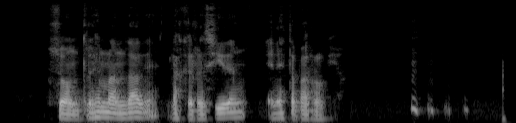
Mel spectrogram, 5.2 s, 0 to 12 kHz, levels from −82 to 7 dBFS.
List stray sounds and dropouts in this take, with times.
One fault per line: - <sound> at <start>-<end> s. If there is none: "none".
- laugh at 4.1-4.7 s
